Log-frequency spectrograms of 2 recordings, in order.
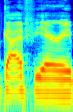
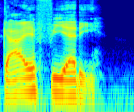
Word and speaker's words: Fieri: So, everyone says Guy Fieri, but it's Guy Fieri.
